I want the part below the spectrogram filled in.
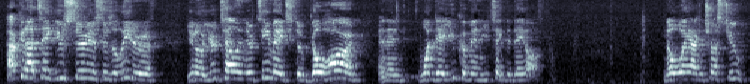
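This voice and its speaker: A man speaking as a coach, giving a motivational pregame pep speech to a team in short, punchy phrases and exhorting rhetorical questions. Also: extremely high pitch. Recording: roomy echo, distant microphone.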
